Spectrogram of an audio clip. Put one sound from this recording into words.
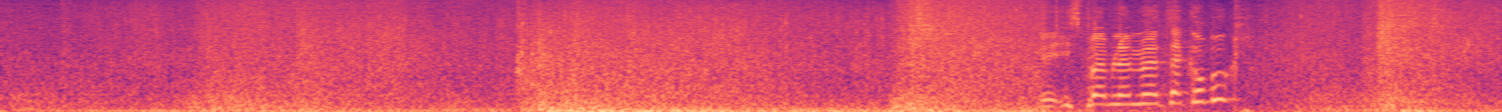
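Heavy blows thud and crash as a fight rages.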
